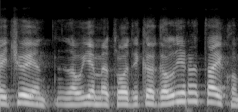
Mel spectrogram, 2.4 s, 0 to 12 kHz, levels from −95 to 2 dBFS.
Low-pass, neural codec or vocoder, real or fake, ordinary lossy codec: 7.2 kHz; none; real; Opus, 24 kbps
